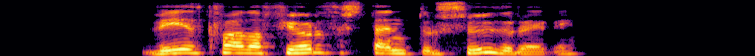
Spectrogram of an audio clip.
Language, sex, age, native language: Icelandic, male, 20-29, Icelandic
